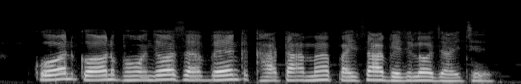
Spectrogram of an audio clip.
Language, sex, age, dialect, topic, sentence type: Maithili, female, 41-45, Angika, banking, statement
